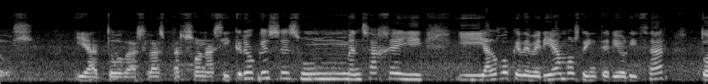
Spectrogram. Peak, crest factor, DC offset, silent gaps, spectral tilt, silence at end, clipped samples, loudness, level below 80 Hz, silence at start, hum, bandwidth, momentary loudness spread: -6 dBFS; 14 dB; under 0.1%; none; -3 dB/octave; 0 s; under 0.1%; -20 LUFS; -72 dBFS; 0 s; none; 12 kHz; 9 LU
